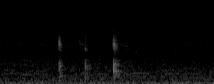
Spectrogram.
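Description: Three short, faint clicks about a quarter second apart, the third the loudest, over quiet outdoor background.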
